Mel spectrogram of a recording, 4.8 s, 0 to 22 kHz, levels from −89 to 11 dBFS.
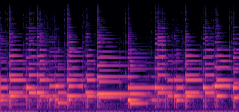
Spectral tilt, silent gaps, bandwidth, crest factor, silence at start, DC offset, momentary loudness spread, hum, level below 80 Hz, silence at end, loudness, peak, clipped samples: -3 dB/octave; none; 16.5 kHz; 16 dB; 0 s; under 0.1%; 4 LU; none; -62 dBFS; 0 s; -24 LUFS; -8 dBFS; under 0.1%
